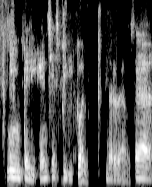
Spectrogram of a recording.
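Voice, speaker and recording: Here a man is talking. He has a Guatemalan accent. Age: 50s. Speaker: psychologist. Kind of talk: interview. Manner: halting, many fillers.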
